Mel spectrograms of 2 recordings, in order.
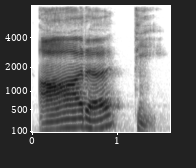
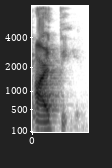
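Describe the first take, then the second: First: All three vowels are said, slowly. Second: The middle vowel is dropped. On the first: The speaker calls it right. "Long A, then short A" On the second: The speaker calls it wrong. "now we just say Arti"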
